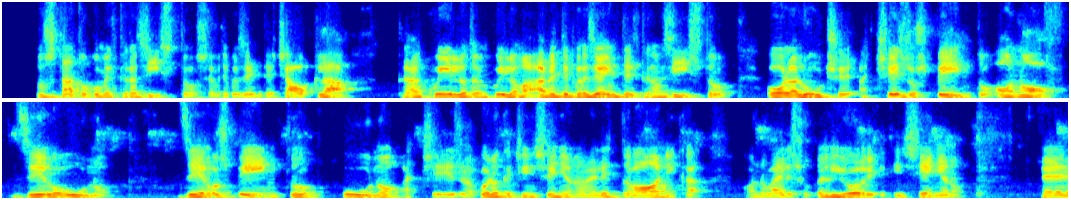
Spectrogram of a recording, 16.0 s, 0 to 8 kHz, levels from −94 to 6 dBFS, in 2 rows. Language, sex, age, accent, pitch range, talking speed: Italian, male, 30-49, native, 140-175 Hz, 165 wpm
